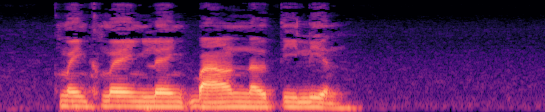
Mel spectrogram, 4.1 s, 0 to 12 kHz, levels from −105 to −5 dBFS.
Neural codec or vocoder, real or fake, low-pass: none; real; 10.8 kHz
